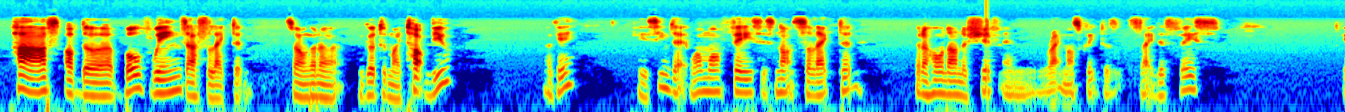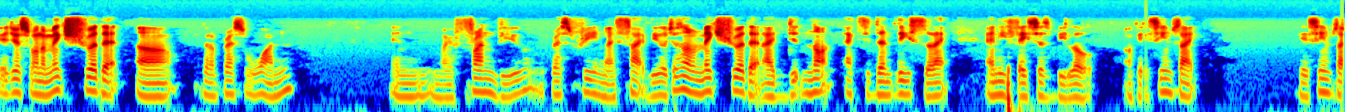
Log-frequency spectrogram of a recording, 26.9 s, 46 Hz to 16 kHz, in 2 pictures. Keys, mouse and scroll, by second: 4.1 KP_7, 5.5 scroll up 1, 6.4 shift+middle click, 6.8-7.2 scroll up 1, 7.2 shift+middle click, 7.6-8.0 scroll up 1, 8.5-9.1 scroll up 1, 9.1 scroll down 1, 10.4 shift+right click, 12.5 scroll down 1, 14.3-14.7 scroll down 1, 14.3 1, 16.0 KP_1, 16.7-17.3 scroll up 1, 17.3-17.6 scroll down 1, 19.1 KP_3, 19.7-20.2 scroll up 1, 20.8 shift+middle click, 21.2-21.5 scroll up 1, 21.8 shift+middle click, 22.5 shift+middle click, 24.0-24.5 scroll down 1, 24.9-26.9 shift+middle drag.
